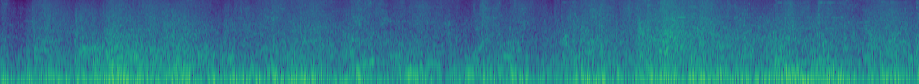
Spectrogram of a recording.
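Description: Video game spells and attacks crackle and boom in a busy fight.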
